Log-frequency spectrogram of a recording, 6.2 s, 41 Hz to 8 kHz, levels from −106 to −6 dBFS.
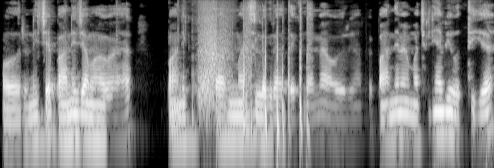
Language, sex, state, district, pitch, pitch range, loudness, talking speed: Hindi, male, Bihar, Jahanabad, 105 Hz, 100-115 Hz, -18 LUFS, 205 wpm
